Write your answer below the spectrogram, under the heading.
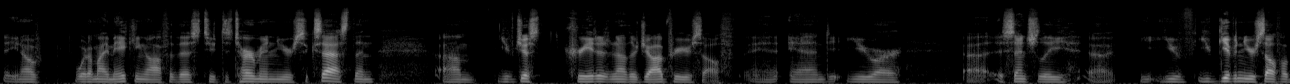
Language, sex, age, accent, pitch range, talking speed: English, male, 20-39, American, 115-130 Hz, 160 wpm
